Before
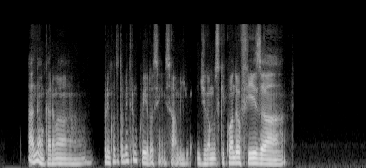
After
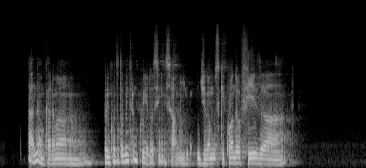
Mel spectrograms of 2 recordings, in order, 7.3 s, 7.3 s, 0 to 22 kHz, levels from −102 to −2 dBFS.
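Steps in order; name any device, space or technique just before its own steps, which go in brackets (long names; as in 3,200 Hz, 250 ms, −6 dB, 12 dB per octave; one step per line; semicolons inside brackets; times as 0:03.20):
AM radio (band-pass filter 160–3,200 Hz; downward compressor 6 to 1, threshold −25 dBFS, peak gain reduction 12 dB; soft clipping −16.5 dBFS, distortion −23 dB)
0:01.58–0:03.41: comb filter 6.7 ms, depth 68%
0:05.10–0:05.51: high-frequency loss of the air 420 metres
dense smooth reverb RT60 0.56 s, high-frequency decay 0.55×, pre-delay 110 ms, DRR 18 dB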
